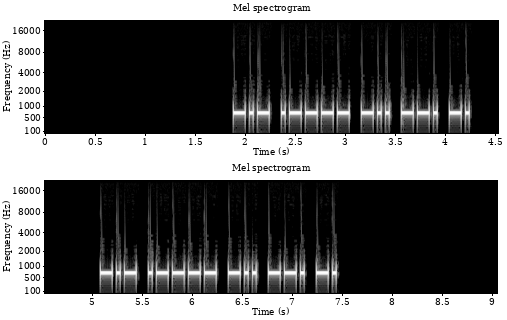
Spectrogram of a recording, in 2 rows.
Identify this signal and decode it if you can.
Morse code, heard as a keyed tone, about 30 wpm, 700 Hz. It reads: K1DGN K1DGN
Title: USA Call Signs - 5 Characters - Repeated 2x - 30wpm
